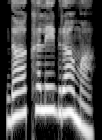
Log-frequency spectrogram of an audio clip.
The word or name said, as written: ದಾಖಲೆ ಗ್ರಾಮ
